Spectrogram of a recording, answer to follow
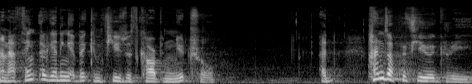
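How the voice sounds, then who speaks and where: A man with a slight Scottish accent talks at a very fast pace in a fairly high voice, his intonation lively. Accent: slight Scottish lilt. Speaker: energy management consultant. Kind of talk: conference presentation. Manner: casual, animated.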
